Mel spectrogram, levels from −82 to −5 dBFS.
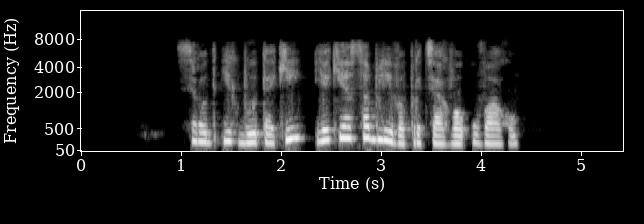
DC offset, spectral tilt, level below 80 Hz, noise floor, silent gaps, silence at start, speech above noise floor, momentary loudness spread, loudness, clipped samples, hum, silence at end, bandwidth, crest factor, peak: under 0.1%; -6 dB/octave; -60 dBFS; under -90 dBFS; none; 1 s; over 72 dB; 8 LU; -19 LUFS; under 0.1%; none; 1.05 s; 8 kHz; 18 dB; -2 dBFS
